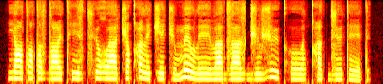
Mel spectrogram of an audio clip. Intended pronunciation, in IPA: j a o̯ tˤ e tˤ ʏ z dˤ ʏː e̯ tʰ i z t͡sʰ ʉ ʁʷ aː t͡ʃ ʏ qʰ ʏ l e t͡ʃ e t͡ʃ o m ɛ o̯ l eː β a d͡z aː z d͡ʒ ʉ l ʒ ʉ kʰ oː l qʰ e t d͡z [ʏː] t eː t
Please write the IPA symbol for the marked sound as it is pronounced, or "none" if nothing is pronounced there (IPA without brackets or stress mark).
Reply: ʏː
